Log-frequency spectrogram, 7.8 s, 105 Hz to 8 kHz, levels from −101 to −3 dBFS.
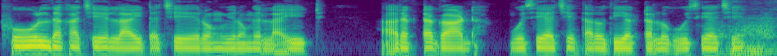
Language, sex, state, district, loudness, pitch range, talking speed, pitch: Bengali, male, West Bengal, Malda, -20 LUFS, 95-105 Hz, 140 wpm, 100 Hz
